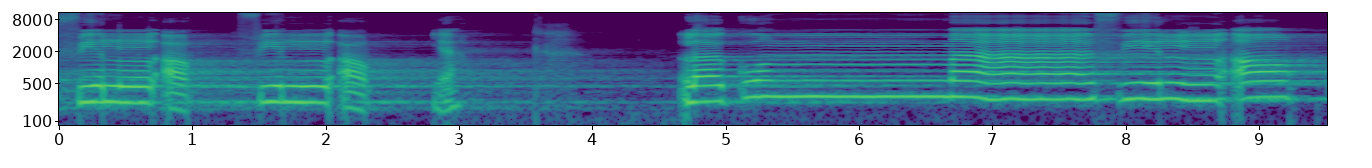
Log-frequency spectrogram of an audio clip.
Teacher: saat melafadzkan alif lam al-qamariyah ini yaitu lamnya dibaca jelas, ya. Jelas bunyi L-nya. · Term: idhar qamariyah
